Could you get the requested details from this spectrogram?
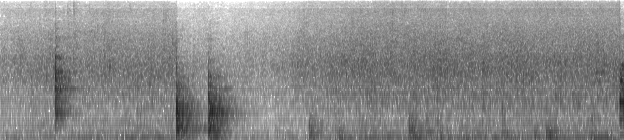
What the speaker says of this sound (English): So now I'm going to add all my shrimp. I'm just going to throw all my shrimp in here.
